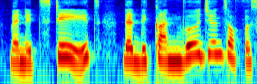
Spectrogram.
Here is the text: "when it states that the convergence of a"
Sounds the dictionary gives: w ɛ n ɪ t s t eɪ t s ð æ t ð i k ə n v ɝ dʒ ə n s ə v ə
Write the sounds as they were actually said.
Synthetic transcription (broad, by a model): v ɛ n ɪ t s t eɪ t s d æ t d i k ə n v ɝ dʒ ə n s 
